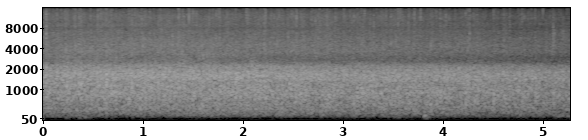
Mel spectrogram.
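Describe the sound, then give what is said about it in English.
Steady applause from a large crowd for the Joint Chiefs and the combatant commanders, a dense, even wash of clapping that holds at a fairly constant level for several seconds with no voices over it. “So let's give the Joint Chiefs and the combatant commanders a round of applause.”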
